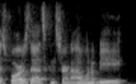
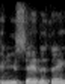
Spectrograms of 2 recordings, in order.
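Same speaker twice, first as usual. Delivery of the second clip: normal talking voice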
